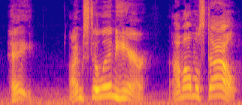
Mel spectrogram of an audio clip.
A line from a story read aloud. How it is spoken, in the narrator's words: Liam's voice called out from the mill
